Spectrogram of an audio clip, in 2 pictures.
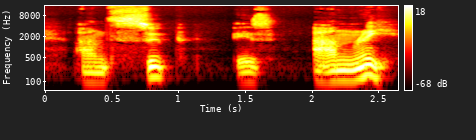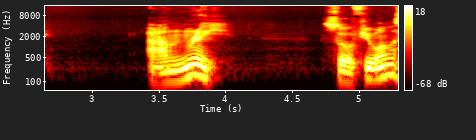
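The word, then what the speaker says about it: anraith: And soup is anri.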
